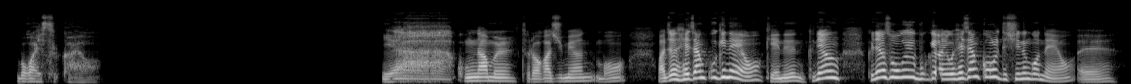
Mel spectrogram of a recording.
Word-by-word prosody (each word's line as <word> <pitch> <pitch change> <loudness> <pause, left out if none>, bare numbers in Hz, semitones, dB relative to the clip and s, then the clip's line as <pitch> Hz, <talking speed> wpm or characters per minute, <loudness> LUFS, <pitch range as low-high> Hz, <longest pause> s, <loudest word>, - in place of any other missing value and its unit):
뭐가 - - -5
있을까요? - - -13 2.8
이야 - - -4
콩나물 160 -1 0
들어가 135 +1 -3
주면 155 +3 -5
뭐 145 +5 -8 0.3
완전 230 +1 +3
해장국이네요 295 - +3
걔는. 150 +3 -2
그냥, 300 +4 +3 0.3
그냥 320 +3 +4
소고기뭇국이 325 -6 +2
아니고 245 0 +3
해장국을 345 +4 +3
드시는 250 +2 -1
거네요. 165 - -3
예. 120 +4 -9
210 Hz, 270 characters per minute, -18 LUFS, -, 2.8 s, 그냥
